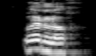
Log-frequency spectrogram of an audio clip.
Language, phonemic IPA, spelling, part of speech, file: Afrikaans, /ˈʊər.lɔχ/, oorlog, noun, LL-Q14196 (afr)-oorlog.wav
- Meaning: war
